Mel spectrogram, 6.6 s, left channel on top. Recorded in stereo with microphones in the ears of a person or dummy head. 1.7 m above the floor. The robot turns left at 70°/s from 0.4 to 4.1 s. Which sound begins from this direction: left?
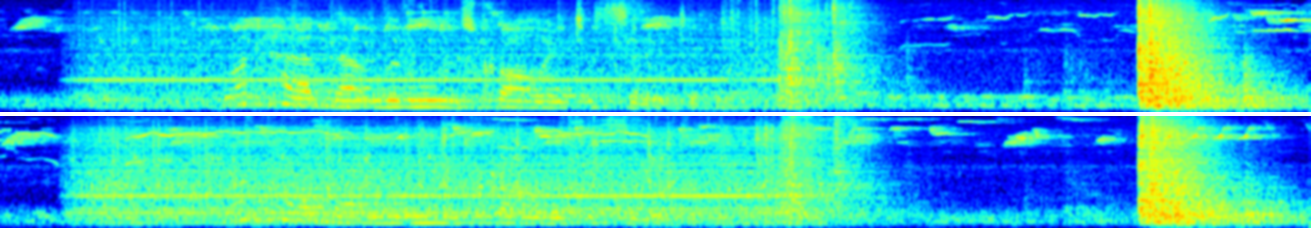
A door slam, at 3.9 s.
